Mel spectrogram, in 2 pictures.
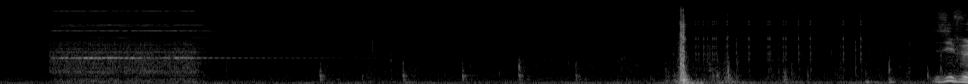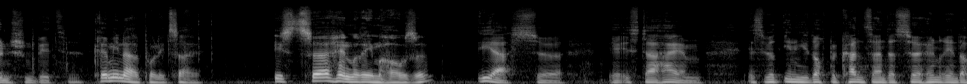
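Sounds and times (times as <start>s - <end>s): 
doorbell ringing: 0.5s - 3.5s
speech: 9.4s - 11.8s, 12.4s - 19.3s.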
